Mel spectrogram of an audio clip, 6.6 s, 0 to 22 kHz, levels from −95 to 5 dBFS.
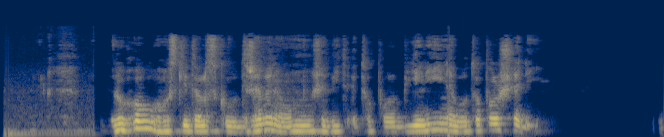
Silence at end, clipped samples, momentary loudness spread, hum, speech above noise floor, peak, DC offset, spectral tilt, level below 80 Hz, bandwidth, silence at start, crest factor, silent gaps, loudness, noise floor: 1.25 s; under 0.1%; 11 LU; none; over 67 dB; -6 dBFS; under 0.1%; -6.5 dB/octave; -54 dBFS; 9 kHz; 0.1 s; 18 dB; none; -24 LUFS; under -90 dBFS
